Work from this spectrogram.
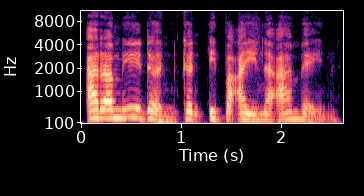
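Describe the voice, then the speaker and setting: A woman acting worried mother, middle-aged, admonishing, slow delivery, swooping intonation, radio drama. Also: medium pitch, very animated. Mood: concerned, lamenting.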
